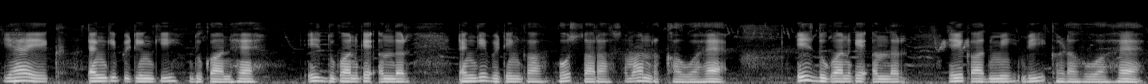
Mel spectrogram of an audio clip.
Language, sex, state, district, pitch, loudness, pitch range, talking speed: Hindi, male, Uttar Pradesh, Saharanpur, 130 Hz, -18 LUFS, 125-145 Hz, 155 wpm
